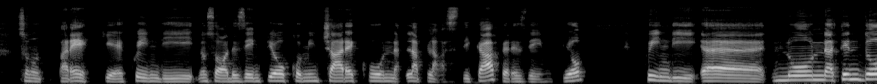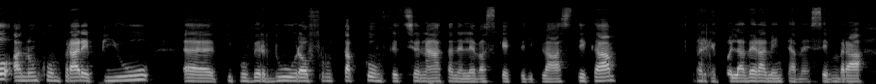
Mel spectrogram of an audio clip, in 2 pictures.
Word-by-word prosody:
sono 150 -5 -7
parecchie. 140 -3 +1
Quindi 140 -5 -3
non 155 - -5
so 145 -1 +1
ad 140 +1 0
esempio 155 +2 +1
cominciare 155 -1 +1
con 155 -3 -2
la 155 -2 0
plastica 150 - 0
per 135 - -4
esempio, 135 +8 -3 0.5
quindi, 165 -8 0
uhm, 150 -3 +6
non 205 +3 +3 0.2
tendo 240 +1 +6
a 175 - +1
non 180 +1 -4
comprare 175 -2 +2
più, 175 +2 -6
uhm, 210 - -2
tipo 165 -1 -10
verdura 170 +2 -1
o - - +3
frutta 165 -1 -6
confezionata 150 -3 -4
nelle 135 -1 -4
vaschette 135 0 -7
di 125 - -13
plastica, 140 +8 -1 0.8
perché 155 -2 -8
quella 145 -1 -1
veramente 145 -3 -2
a - - -5
me 125 0 -14
sembra 140 +2 -2
155 Hz, 125 wpm, -25 LUFS, 140-170 Hz, 0.8 s, uhm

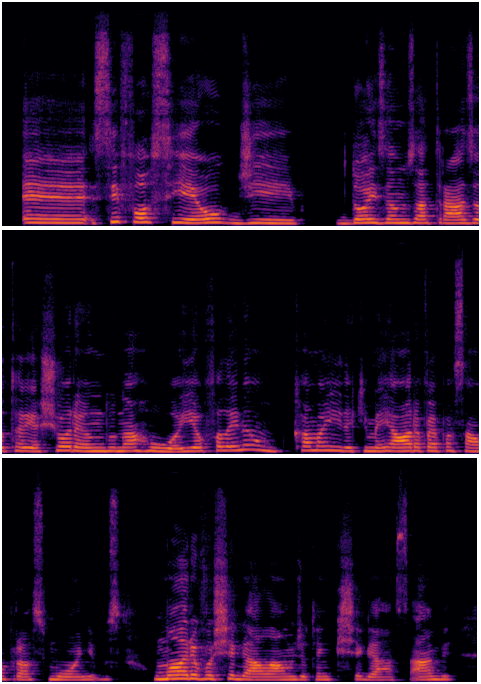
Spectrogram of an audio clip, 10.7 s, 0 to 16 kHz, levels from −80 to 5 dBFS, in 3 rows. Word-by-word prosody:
eh, 260 -2 +2
se 320 +8 +1
fosse 310 -2 +1
eu 260 +1 +3
de 230 -1 -2 0.3
2 255 +4 +1
anos 255 0 0
atrás, 245 -1 +2
eu 250 - +1
estaria 245 -2 -1
chorando 245 -2 0
na 250 +1 +2
rua. 235 -4 -1
E 240 - -2
eu 245 - +1
falei: 285 +3 -2
“Não. 315 -7 -5
Calma 295 0 -1
aí. 285 -2 -3
Daqui 245 0 -5
meia 245 0 +1
hora 255 +1 +6
vai 255 0 -2
passar 250 -2 -3
o - - -5
próximo 210 -1 -5
ônibus. 215 +2 -8 0.2
Uma 245 +3 +6
hora 275 0 +6
eu - - -1
vou 260 - 0
chegar 235 -5 +1
lá 205 0 +3
onde 210 +1 -4
eu - - -15
tenho 210 0 -8
que 215 - -12
chegar”, 195 -3 -6
sabe? 220 +3 -2
245 Hz, 220 wpm, -25 LUFS, 225-265 Hz, 0.3 s, hora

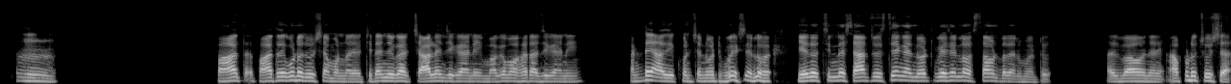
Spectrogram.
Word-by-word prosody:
హ్మ్. 155 -6 -3 1.6
పాత 160 +4 +4 0.2
పాతవి 165 +5 +3
గూడా 195 -1 +4
చూశా 160 -1 -1
మొన్న. 135 -1 -3 0.2
చిరంజీవి 160 0 +1
గారి 155 -4 +3
'ఛాలెంజ్' 150 +2 +3
గాని, 140 -1 -2
'మగమహారాజు' 145 -1 -1
గాని 130 -1 -6 0.6
అంటే 155 +8 +2
అది 150 -2 +3
కొంచెం 150 0 -3
నోటిఫికేషన్‌లో 180 +4 +1 0.4
ఏదో 180 +2 +6
చిన్న 180 0 -1
షార్ట్ 170 +1 +4
చూస్తే, 175 +3 -2
ఇంగ 190 -2 +1
అది 175 - -4
నోటిఫికేషన్‌లో 175 +2 +1
ఒస్తా 170 +6 -2
ఉంటాదనమాటు. 125 -6 -6 0.6
అది 135 - -2
బావుందని 135 -3 +1
అప్పుడు 195 +7 +1
చూశా. 165 - +1
155 Hz, 140 wpm, -22 LUFS, 140-175 Hz, 1.6 s, ఏదో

